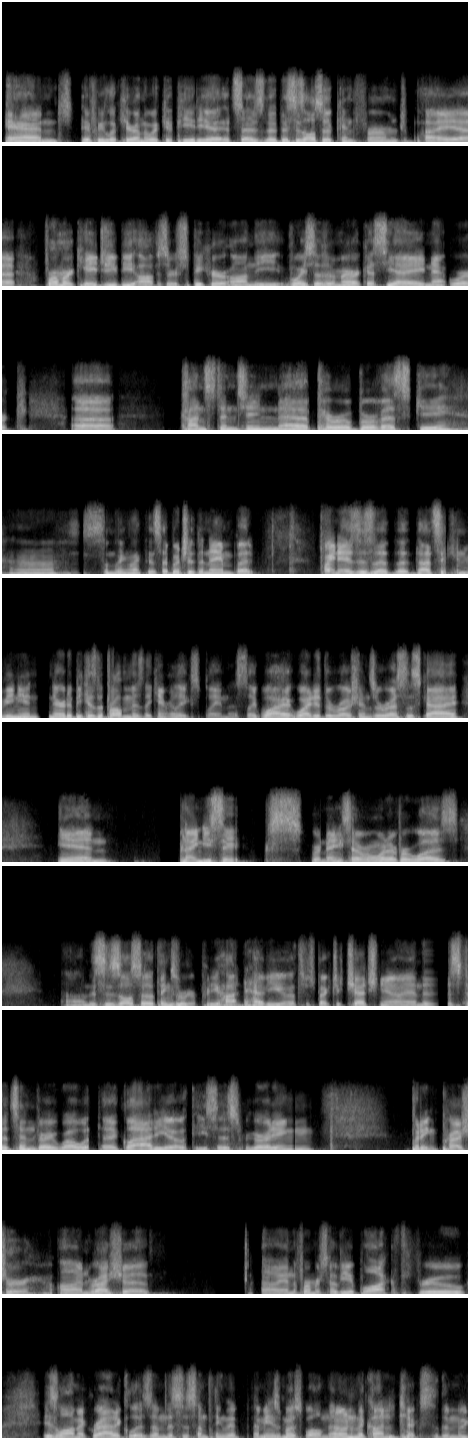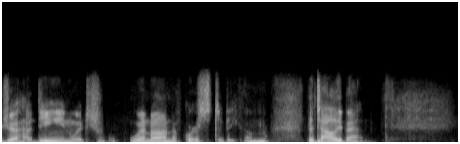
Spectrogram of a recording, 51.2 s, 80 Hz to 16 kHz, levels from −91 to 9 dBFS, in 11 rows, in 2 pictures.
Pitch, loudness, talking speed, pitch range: 105 Hz, -22 LUFS, 165 wpm, 95-115 Hz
